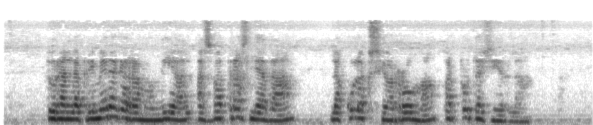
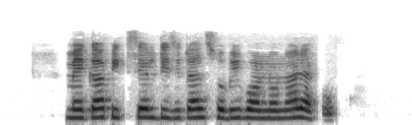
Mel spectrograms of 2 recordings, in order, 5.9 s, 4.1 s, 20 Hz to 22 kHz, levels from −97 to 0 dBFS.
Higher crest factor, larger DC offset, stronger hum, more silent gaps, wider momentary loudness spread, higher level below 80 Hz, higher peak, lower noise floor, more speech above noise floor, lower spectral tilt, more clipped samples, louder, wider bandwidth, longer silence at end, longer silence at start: about the same, 16 dB vs 16 dB; neither; neither; neither; first, 12 LU vs 7 LU; first, -58 dBFS vs -66 dBFS; second, -8 dBFS vs -2 dBFS; second, -57 dBFS vs -86 dBFS; second, 34 dB vs 70 dB; first, -7 dB/octave vs -3.5 dB/octave; neither; second, -24 LUFS vs -17 LUFS; first, 11.5 kHz vs 7.8 kHz; second, 0.65 s vs 0.8 s; second, 0.45 s vs 0.65 s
